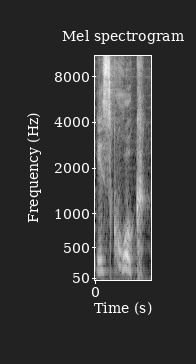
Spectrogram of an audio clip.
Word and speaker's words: escroc: le mot l'orthographe étant e s C r o C vous n'allez pas dire escroc non c'est escroc la lettre C est muette il y a également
